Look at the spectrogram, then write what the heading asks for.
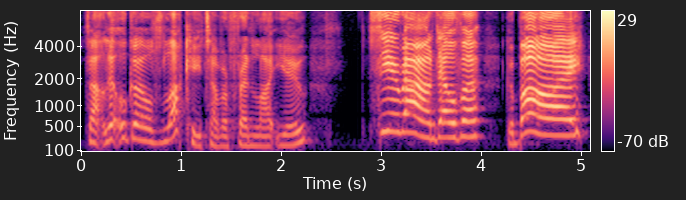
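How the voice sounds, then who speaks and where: A woman's voice: high voice, moderate pace, sharp tone. A woman playing a small, brave male robin who coaches with bouncy, emphatic encouragement in a children's radio play. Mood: warm farewell.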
